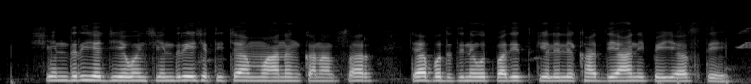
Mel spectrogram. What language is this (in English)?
Marathi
